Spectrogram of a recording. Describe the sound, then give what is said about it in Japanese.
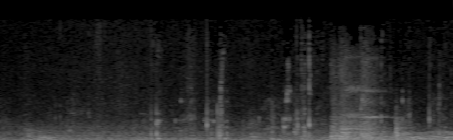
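Chewing and biting of tail meat dipped in soy sauce, heard as faint, soft, wet crunches and squishes that are irregular and close together. “これお醤油ですかはいわかりましたじゃあいただきます、はい、お醤油にちょんちょんしてね”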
